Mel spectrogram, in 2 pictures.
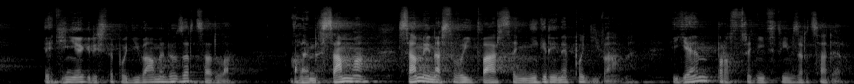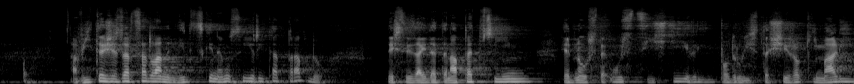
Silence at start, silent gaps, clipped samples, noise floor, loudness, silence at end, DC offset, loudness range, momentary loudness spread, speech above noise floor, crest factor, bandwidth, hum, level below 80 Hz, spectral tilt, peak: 0 s; none; under 0.1%; -59 dBFS; -33 LUFS; 0 s; under 0.1%; 7 LU; 15 LU; 25 dB; 26 dB; 15.5 kHz; none; -62 dBFS; -3.5 dB/octave; -8 dBFS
